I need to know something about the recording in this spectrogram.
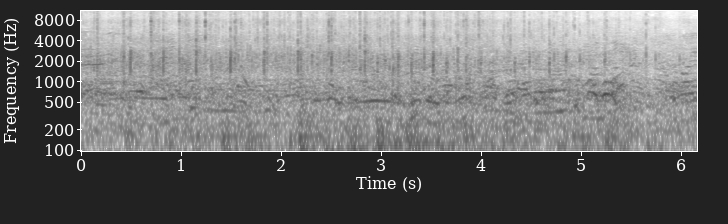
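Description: Crowd chatter in the stands with scattered, irregular hand claps.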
